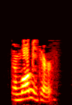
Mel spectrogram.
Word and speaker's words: thermometer: Meter, M-E-T-E-R, 这个单词意思是仪表，加在词根 T-H-E-R-M-O 的后面就得到单词 thermometer, thermometer, T-H-E-R-M-O-M-E-T-E-R, 字母 E-R 读作短的 a, O 读作 O, 第二个音节是重读音节。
